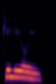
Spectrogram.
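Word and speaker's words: kilioi (χίλιοι): The story begins with chilioi, which is the Greek word for thousand. It is pronounced as kilioi.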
